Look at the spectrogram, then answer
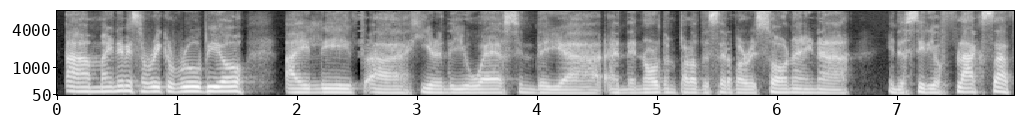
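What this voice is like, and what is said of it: Hoarse, congested cold voice. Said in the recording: “I have this glamorous, sexy voice today. It's my cold voice.”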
